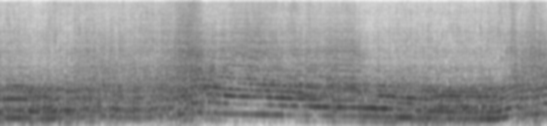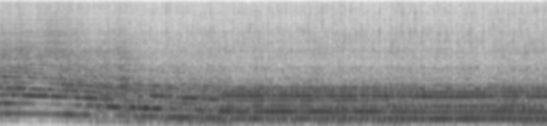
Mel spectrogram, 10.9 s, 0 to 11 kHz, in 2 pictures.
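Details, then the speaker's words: Honda CBR600 four-cylinder engine in a custom go-kart, on a gravity-fed gas tank: smooth, clean revs rise and fall with a steady rhythm. It revs out fully, all cylinders seem to be firing, and it sounds healthy. "we're getting closer it's uh sounding pretty good it revs out all the way too i think all the cylinders are running now though man sounds pretty good"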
